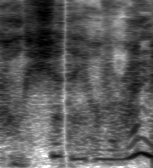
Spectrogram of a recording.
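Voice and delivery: very quiet, soft muttering under the breath. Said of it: "to himself".

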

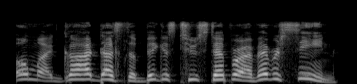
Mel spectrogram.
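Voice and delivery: very loud, very high, shrill terrified scream. Storyteller voices a guy in the scene who is screaming out. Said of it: "You hear a guy scream out".

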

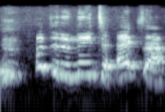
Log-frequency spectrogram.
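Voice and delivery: high, crying voice, blubbering through tears. Riffing with others about someone who pulled up, imitating someone crying. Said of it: "crying like".

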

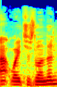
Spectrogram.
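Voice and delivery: ordinary talk

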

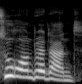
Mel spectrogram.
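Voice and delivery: shouting. Told how much money to bring for Mama's birthday, shouting. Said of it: "Why are you shouting?".

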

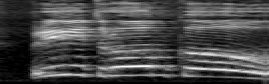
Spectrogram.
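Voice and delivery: very loud, high, cheerful shout, as if calling far. Tymko runs to meet Romko and his grandfather, cheerful shout from afar. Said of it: "весело кричав він ще здаля".

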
